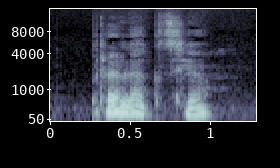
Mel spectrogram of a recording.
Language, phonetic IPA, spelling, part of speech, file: Polish, [prɛˈlɛkt͡sʲja], prelekcja, noun, LL-Q809 (pol)-prelekcja.wav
